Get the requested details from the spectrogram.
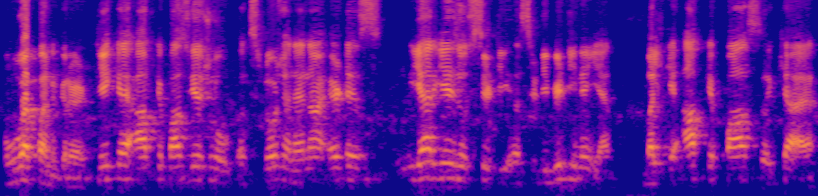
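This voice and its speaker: A man's voice: fairly high pitch, warm tone, husky. A male lecturer, teaching a class and often checking that students follow, with English asides. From Pakistan. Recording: dull lo-fi recording.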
